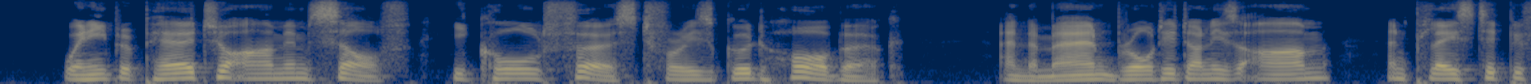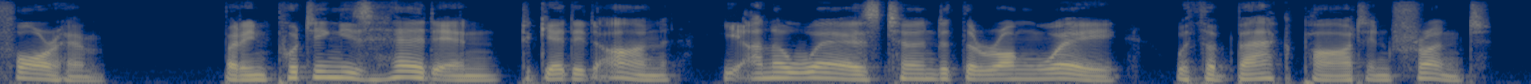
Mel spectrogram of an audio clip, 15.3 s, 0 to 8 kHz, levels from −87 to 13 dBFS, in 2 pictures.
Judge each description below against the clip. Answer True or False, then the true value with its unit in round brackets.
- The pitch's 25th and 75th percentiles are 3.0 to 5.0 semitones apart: True (3.9 semitones)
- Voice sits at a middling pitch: False (130 Hz)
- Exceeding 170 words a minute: True (190 wpm)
